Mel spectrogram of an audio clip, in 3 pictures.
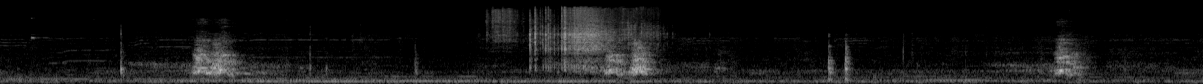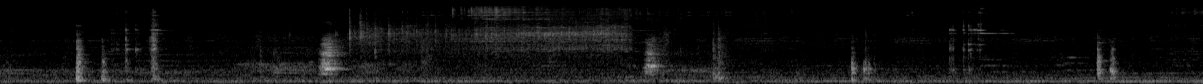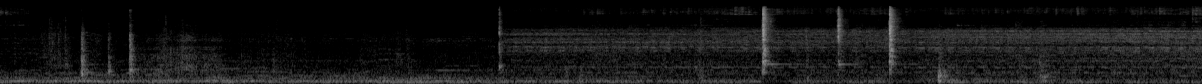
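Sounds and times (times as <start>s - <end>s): beans pouring through metal funnel: 4.9s - 6.7s, 15.5s - 18.5s
coffee beans pouring into plastic jug: 4.9s - 6.7s, 15.5s - 18.4s.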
